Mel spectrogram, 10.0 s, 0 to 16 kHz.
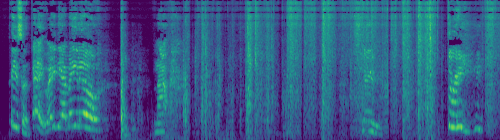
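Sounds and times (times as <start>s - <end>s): shopping bags rustling: 3.8s - 10.0s.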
